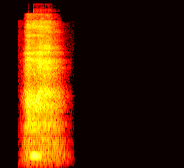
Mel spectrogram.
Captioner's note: exhales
